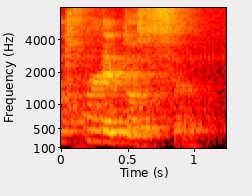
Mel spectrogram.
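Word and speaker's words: תולדות: 톨 톨레 톨레다 톨레타에 톨레다 또는 톨레도스 톨레도 스 이렇게 발음을 하고 있습니다 이게 히브리 말인데 그러면이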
